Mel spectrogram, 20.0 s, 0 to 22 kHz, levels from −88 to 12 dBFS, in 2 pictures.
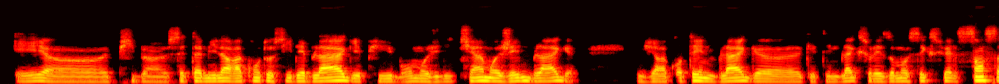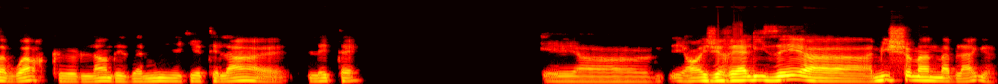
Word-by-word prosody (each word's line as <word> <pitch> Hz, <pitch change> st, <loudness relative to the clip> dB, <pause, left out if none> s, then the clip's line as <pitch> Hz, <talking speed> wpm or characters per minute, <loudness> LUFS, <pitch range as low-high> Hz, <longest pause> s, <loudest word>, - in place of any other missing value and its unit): Et 105 Hz, +4 st, -3 dB
heu, 90 Hz, -3 st, -4 dB
et -, -, -14 dB
puis -, -, -8 dB
ben, 85 Hz, -3 st, -8 dB
cet 105 Hz, +1 st, -5 dB
ami 105 Hz, 0 st, 0 dB
là 110 Hz, 0 st, +4 dB
raconte 110 Hz, +3 st, -1 dB
aussi 110 Hz, +1 st, -3 dB
des 105 Hz, 0 st, +1 dB
blagues, 115 Hz, +2 st, +4 dB
et 100 Hz, -, -1 dB
puis 100 Hz, 0 st, -6 dB
bon, 90 Hz, +4 st, -7 dB
moi 100 Hz, -2 st, -3 dB
j'ai 90 Hz, +1 st, -6 dB
dit: 95 Hz, +1 st, -10 dB
«Tiens 115 Hz, +2 st, 0 dB
moi 110 Hz, -3 st, +2 dB
j'ai 105 Hz, +3 st, -1 dB
une 120 Hz, +1 st, +1 dB
blague» 110 Hz, +3 st, -1 dB, 0.6 s
et 95 Hz, -, -8 dB
j'ai 95 Hz, +3 st, -5 dB
raconté 110 Hz, +5 st, -1 dB
une 110 Hz, -3 st, +1 dB
blague, 110 Hz, +3 st, +2 dB
heu, 90 Hz, -2 st, -4 dB
qui -, -, -9 dB
était -, -, -11 dB
une 90 Hz, -, -7 dB
blague 110 Hz, +3 st, -3 dB
sur -, -, -7 dB
les 100 Hz, 0 st, -3 dB
homosexuels 110 Hz, 0 st, -4 dB
sans 130 Hz, +4 st, +4 dB
savoir 120 Hz, 0 st, 0 dB
que 100 Hz, -, -7 dB
l'un 95 Hz, +3 st, -1 dB
des 100 Hz, -3 st, -3 dB
amis 105 Hz, +1 st, -2 dB
qui 105 Hz, -, -4 dB
était 105 Hz, +1 st, -4 dB
là, 115 Hz, +1 st, +1 dB
heu, 85 Hz, -3 st, -9 dB, 0.2 s
l'était. 110 Hz, +2 st, -4 dB, 1.8 s
Et 95 Hz, 0 st, -7 dB
hem 90 Hz, -1 st, -7 dB, 0.2 s
et 115 Hz, -3 st, -6 dB
en 110 Hz, +2 st, +3 dB
et 120 Hz, -, +5 dB
j'ai 120 Hz, +2 st, +5 dB
réalisé, 135 Hz, +5 st, +6 dB
heu, -, -, +8 dB
à 105 Hz, -5 st, +3 dB
mi-chemin 135 Hz, -1 st, +4 dB
de 120 Hz, -, +1 dB
ma 110 Hz, -2 st, +2 dB
blague, 105 Hz, -, -5 dB
105 Hz, 180 wpm, -21 LUFS, 95-115 Hz, 1.8 s, heu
